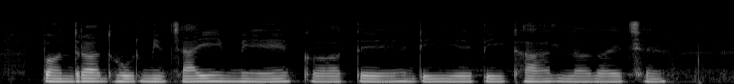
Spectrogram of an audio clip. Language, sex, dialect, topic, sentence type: Maithili, male, Southern/Standard, agriculture, question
